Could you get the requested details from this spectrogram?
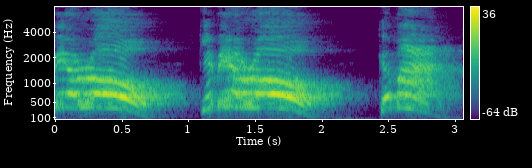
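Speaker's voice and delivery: very high, very loud shouting. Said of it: "I'm sorry I'm yelling".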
